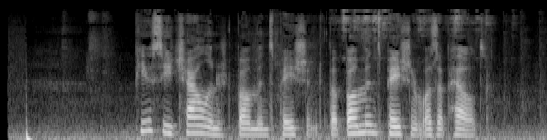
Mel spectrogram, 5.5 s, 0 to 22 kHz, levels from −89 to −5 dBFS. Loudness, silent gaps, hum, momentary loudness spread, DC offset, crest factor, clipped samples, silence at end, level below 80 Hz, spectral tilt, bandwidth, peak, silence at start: -25 LUFS; none; none; 22 LU; under 0.1%; 20 dB; under 0.1%; 0 s; -38 dBFS; -5 dB/octave; 16 kHz; -6 dBFS; 0.1 s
